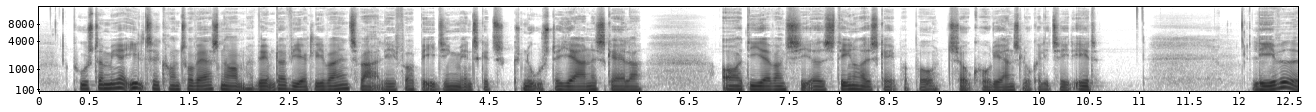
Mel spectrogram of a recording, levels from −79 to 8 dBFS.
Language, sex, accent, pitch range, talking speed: Danish, male, native, 100-115 Hz, 115 wpm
